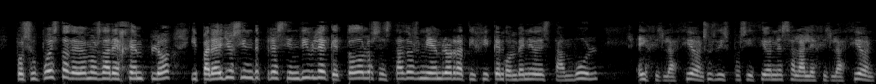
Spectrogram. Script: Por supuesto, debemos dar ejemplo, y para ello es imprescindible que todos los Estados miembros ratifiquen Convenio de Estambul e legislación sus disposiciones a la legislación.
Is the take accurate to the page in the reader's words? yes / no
yes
